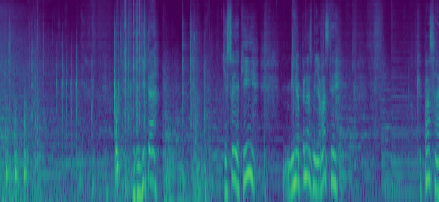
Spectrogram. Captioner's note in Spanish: Toques en la puerta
